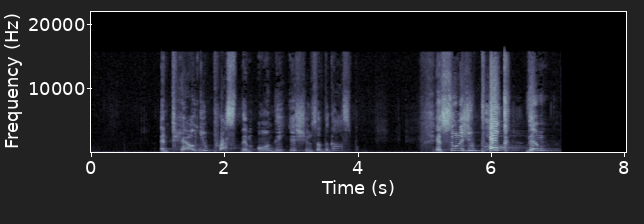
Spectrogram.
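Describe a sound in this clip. A man preaches with animation over a microphone in a large hall.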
